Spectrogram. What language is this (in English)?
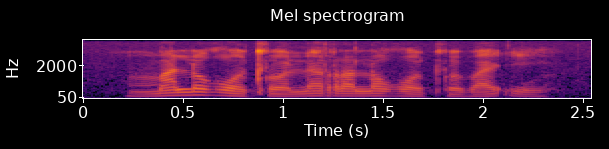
Northern Sotho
